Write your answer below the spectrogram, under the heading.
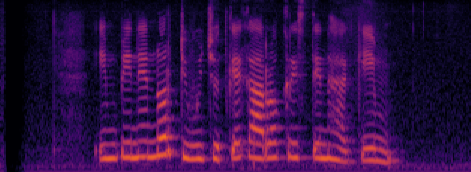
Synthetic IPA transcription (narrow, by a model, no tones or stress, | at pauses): ʔimpinenʊrd̪̥i̤wud̥ʒ̥ṳt̪̚kekaɾokɾist̪ɪnɦakɪm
